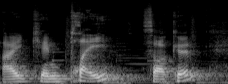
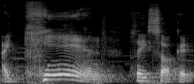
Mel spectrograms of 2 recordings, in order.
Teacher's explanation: Você tem uma mudança aqui da entoação. Na primeira frase, você entoa o verbo, I can play soccer. E a segunda, você entoa o can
